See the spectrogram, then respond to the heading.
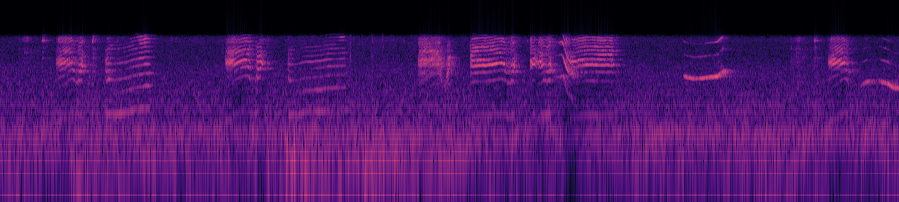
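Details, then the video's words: Parrot trying to say "Allah", producing a rapid run of varied, sweeping, harmonic notes, some rising and some falling, clustered in bursts over faint background hiss. "Parrot Recording 🦜 trying says Allah"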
